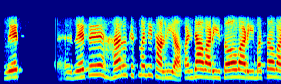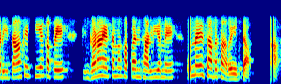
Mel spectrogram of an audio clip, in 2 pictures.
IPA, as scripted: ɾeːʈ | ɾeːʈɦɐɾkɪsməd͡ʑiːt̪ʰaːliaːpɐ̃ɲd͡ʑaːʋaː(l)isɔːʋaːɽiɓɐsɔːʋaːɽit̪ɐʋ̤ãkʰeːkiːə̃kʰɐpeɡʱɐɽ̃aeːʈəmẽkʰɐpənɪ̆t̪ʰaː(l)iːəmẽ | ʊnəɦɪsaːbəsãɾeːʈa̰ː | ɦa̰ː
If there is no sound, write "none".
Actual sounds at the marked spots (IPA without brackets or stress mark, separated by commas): ɽ, l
